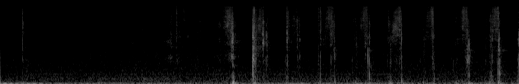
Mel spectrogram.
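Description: Tarot cards being shuffled by hand, a run of crisp riffling bursts and slaps that starts sparse and quickens, close and fairly quiet with no talk over it.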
